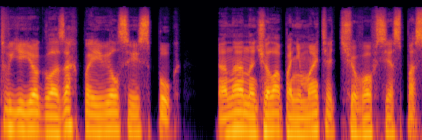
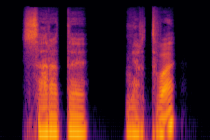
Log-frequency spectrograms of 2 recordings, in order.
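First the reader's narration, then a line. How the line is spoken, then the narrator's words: Whispering. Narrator (Russian): прошептала Кицуне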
